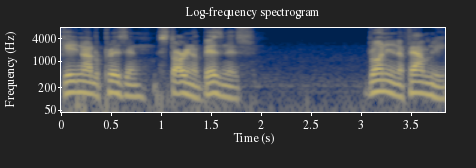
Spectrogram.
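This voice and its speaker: A man's fairly high, bright, sharp voice at a fairly quick pace with ordinary pitch variation, in a very clean recording with a silent background. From Mexico. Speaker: YouTuber, commentary. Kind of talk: casual vlog commentary.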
